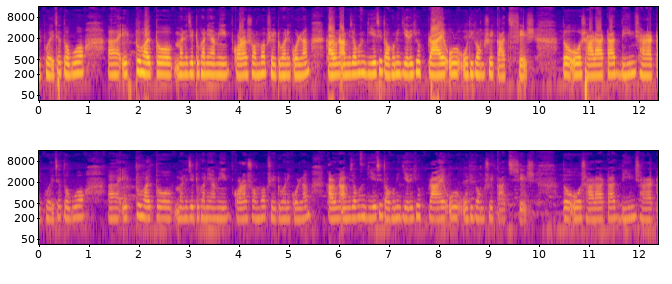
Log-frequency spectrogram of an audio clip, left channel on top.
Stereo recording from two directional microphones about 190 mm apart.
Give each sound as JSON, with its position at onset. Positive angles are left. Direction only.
{"t": 0.1, "sound": "a woman's voice", "side_deg": 40}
